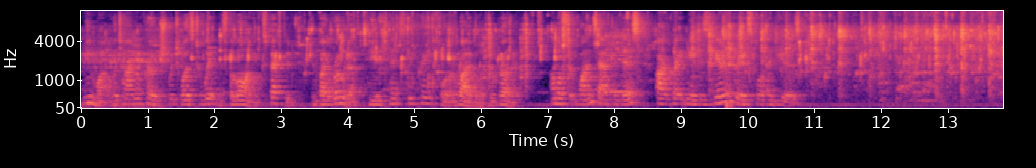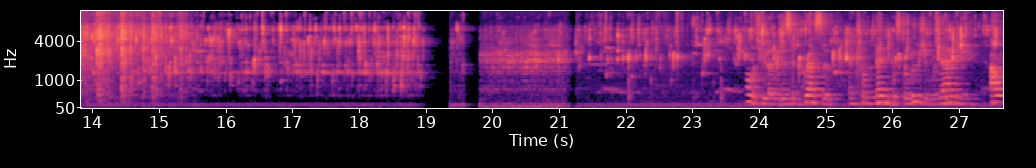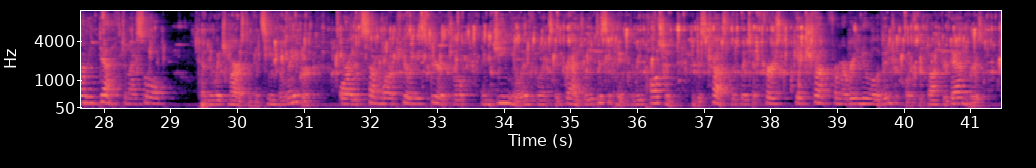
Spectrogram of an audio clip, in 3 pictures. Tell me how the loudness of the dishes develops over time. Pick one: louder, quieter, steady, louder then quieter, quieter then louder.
louder.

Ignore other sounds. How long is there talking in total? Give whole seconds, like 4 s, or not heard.
28 s.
